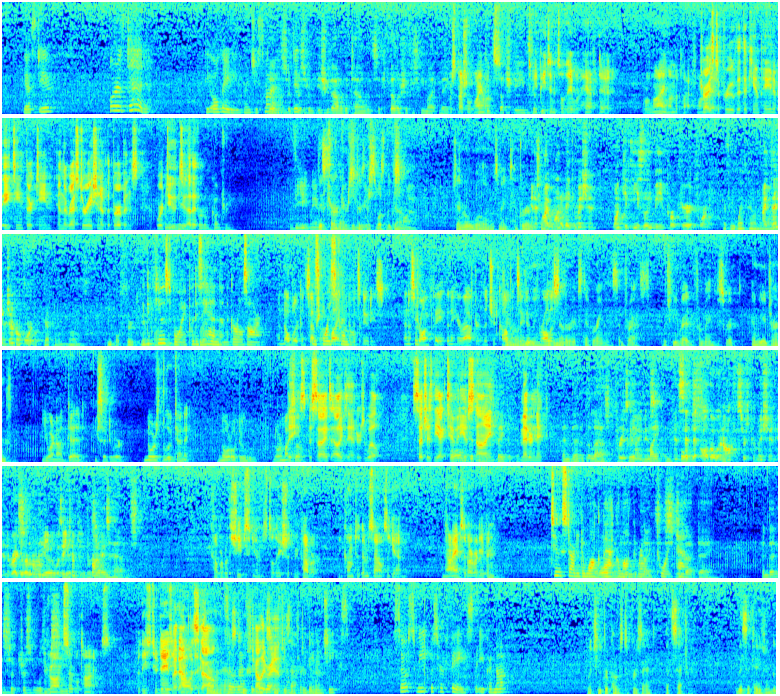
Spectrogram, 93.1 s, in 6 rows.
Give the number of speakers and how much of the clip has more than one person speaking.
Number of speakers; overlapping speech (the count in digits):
10, about 30%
